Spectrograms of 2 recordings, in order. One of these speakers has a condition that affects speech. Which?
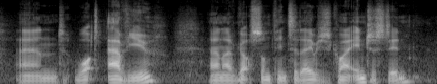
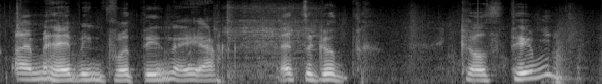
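The second: multiple sclerosis.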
